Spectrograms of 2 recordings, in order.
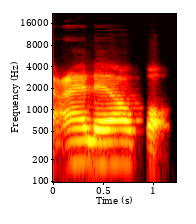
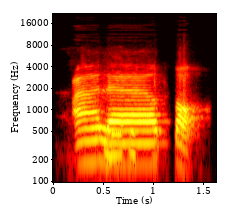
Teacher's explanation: Tidak boleh ala seakan-akan ada tasydid, ya, padahal dia tidak ada tasydid. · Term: dipisah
